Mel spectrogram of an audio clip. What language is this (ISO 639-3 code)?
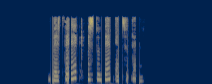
eus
